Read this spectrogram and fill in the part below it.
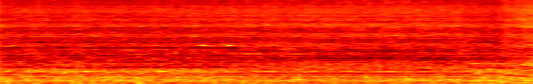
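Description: A hair dryer blows steadily and loudly on a wooden knife block being upcycled, a continuous even whoosh of air that holds at the same level for the whole stretch with no talking.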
